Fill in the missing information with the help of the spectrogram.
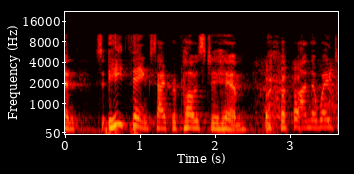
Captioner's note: Bert laughing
